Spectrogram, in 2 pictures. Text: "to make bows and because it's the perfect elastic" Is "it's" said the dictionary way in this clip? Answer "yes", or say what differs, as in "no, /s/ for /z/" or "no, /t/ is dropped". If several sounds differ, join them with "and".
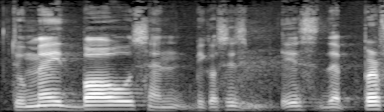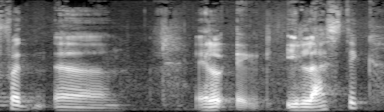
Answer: no, /s/ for /t/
